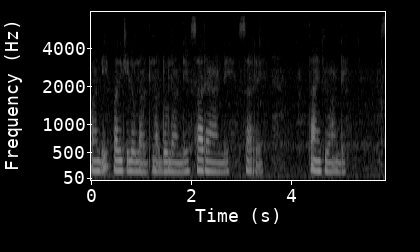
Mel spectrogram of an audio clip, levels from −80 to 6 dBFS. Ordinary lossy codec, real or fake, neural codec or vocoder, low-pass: none; real; none; 7.2 kHz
